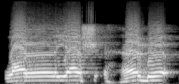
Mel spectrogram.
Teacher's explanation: Wal yashhad, dalnya dipantulkan karena qalqalah.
